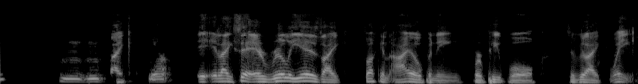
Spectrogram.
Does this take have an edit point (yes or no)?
no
